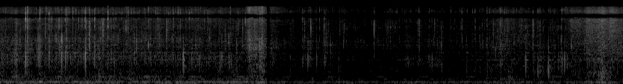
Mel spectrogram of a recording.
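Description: Ground-beef patties with diced onions and bell peppers sizzling in oil in a cast-iron skillet: a steady hiss dotted with small pops, easing off for a couple of seconds midway.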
